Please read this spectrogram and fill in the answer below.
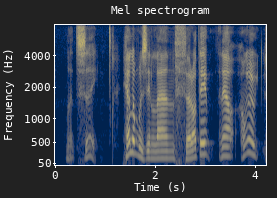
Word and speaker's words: Lanzarote: Helen was in Lanzarote. Now, I'm going to say, I say Lanzarote.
